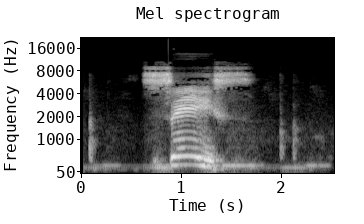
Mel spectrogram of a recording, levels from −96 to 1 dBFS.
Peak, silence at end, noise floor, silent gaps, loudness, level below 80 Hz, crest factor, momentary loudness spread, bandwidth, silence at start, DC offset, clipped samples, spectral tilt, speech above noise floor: 0 dBFS; 0.2 s; -44 dBFS; none; -11 LUFS; -58 dBFS; 16 dB; 16 LU; 10 kHz; 0.1 s; under 0.1%; under 0.1%; -1 dB/octave; 31 dB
